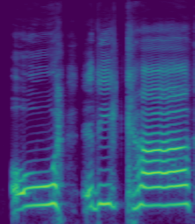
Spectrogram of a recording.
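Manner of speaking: lightly voiced sulky girl, stretching the name; passive-aggressive Hanyu. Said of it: "she's so passive aggressive about it".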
